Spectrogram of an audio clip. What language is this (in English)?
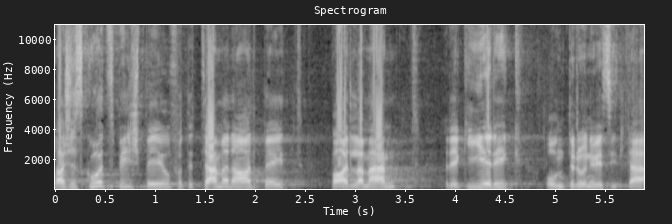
Swiss German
